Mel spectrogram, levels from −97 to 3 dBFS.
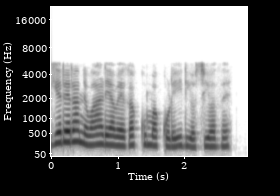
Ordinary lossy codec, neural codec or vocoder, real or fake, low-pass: none; none; real; 5.4 kHz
